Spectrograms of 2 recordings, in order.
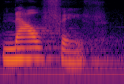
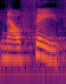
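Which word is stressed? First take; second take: now; faith. First: The stress is on now. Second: The stress is on faith.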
